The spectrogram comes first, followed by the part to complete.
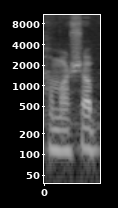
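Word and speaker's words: Jamacha: is pointy parkway and hamashab boulevard it's written jamaica oliver but pronounced hamasha bolovart and again the green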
